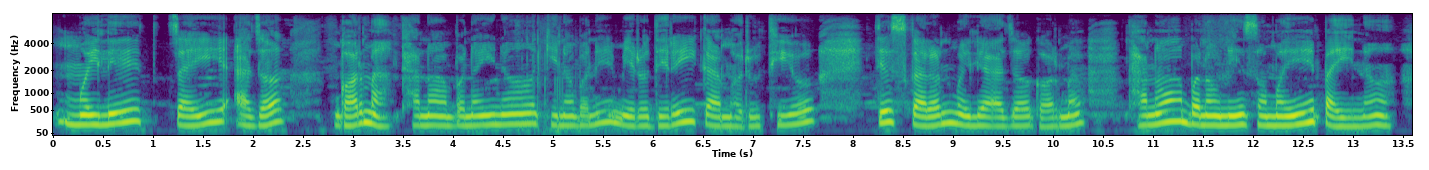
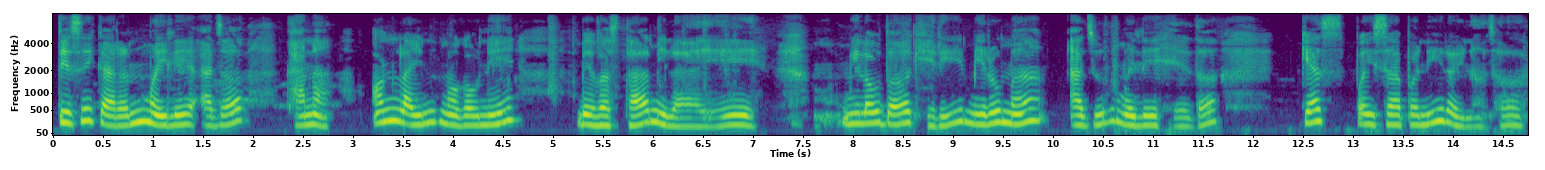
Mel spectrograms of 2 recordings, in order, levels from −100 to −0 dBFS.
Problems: continuous background conversations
